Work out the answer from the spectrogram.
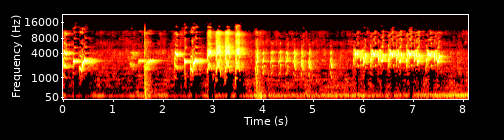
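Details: Sooty-headed bulbul song used to lure other bulbuls: loud, lively chattering phrases of bubbly notes, fast rapid trills and repeated chirps, with a sharp click near the middle.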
